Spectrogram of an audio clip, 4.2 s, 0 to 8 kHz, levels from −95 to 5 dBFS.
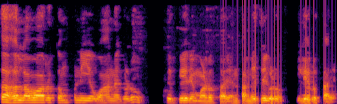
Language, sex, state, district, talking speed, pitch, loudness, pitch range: Kannada, male, Karnataka, Bijapur, 115 wpm, 160 Hz, -16 LUFS, 140-170 Hz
